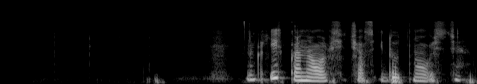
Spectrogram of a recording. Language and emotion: Russian, neutral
